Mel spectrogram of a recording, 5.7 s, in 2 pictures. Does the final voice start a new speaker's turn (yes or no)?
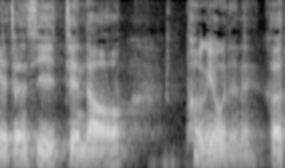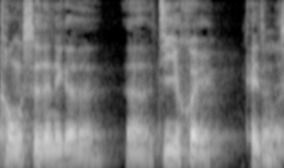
yes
